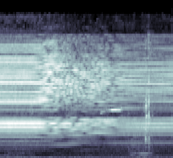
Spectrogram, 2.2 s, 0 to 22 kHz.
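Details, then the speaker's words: 1988 Jeep Cherokee XJ, hood up: the front windshield washer pump gives a steady high electric buzz with no stutter and works normally, while the rear hatch washer pump stays silent. "can hear it and you can see they do work"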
